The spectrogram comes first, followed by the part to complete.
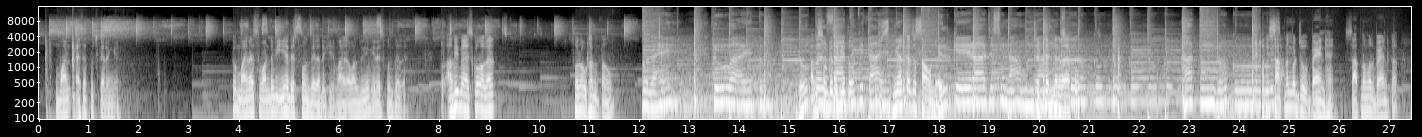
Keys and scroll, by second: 0.2 1, 0.8 Return, 24.4 space.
